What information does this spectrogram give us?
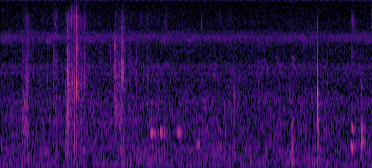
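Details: Free-range domestic hens (Gallus gallus domesticus) in a countryside farm setting, giving soft, short scattered clucks and faint clicking pecks, a few quiet high notes spaced irregularly over a calm background.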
